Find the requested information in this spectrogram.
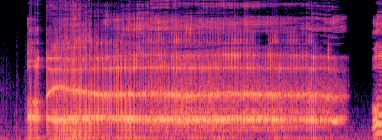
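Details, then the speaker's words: One long, loud, steady voiced belch lasting about four seconds, deliberate burping during a gaming session; burping. "Oh, okay. Nice burp."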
